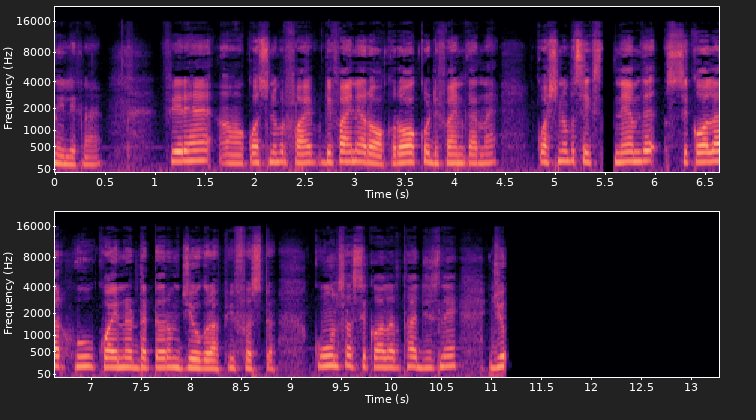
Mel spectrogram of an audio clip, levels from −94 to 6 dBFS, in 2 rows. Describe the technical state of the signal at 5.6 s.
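A gap at a join of encoded pieces runs from 5.47 to 5.60 s: 131 ms of untrimmed encoder padding. Unlike a dropout, the sound resumes exactly where it stopped, with smeared edges.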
